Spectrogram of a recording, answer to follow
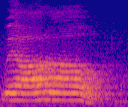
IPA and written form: wi ɑː ɒn ɑː ˈəʊn (We are on our own)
